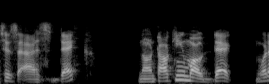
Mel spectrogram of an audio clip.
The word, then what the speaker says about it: deque: It is written as d q, but we can pronounce this as deque. Now, talking about deque, what actually it is used for? So, deque, pronounced as deque, is an optimized list to perform insertion and deletion easily.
